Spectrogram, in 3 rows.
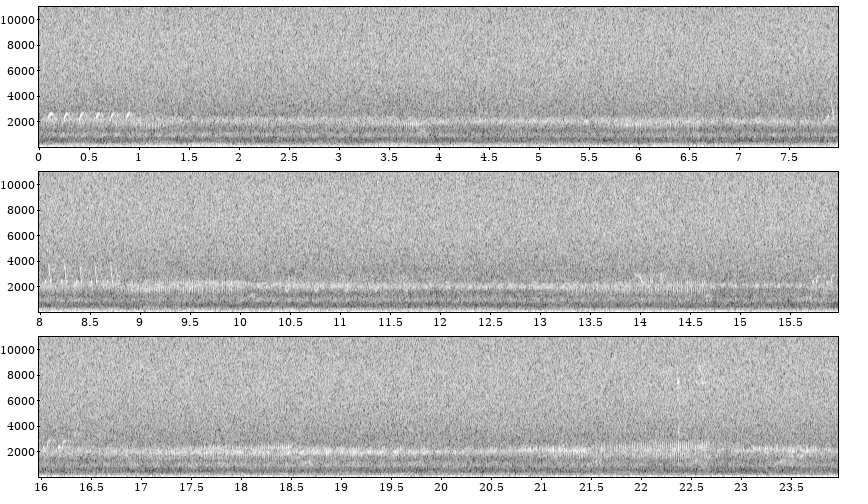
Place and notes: {"title": "klaushagen: field - the city, the country & me: nightly field ambience", "date": "2017-05-26 23:38:00", "description": "nightly field ambience, frogs and/or toads, horses, nithingale and other animals, music in the distance\nthe city, the country & me: may 26, 2017", "latitude": "53.23", "longitude": "13.58", "altitude": "106", "timezone": "Europe/Berlin"}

